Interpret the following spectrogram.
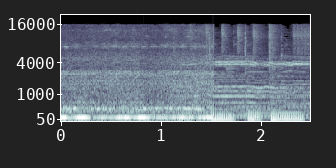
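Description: A loud, steady low rumble with a hum. About three-quarters of the way in it gives way abruptly to background music with a regular beat.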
